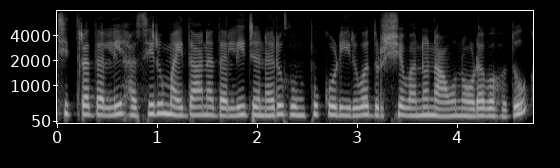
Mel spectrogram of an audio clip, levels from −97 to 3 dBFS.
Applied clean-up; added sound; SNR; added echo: neural mask model DeepFilterNet 3.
